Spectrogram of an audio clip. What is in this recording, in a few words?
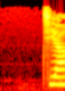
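"jiang" first tone, pinyin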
